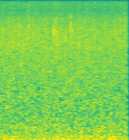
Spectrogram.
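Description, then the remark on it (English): Steady, dense hiss of torrential rain pouring down in fog without a break, a continuous wash of noise at moderate volume with no voices or other sounds. “I can see the Nirnroot glowing in the fog and torrential downpour.”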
